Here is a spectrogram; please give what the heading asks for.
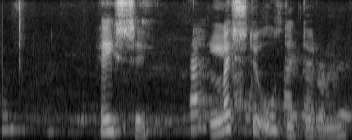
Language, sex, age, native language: Icelandic, male, 11, Icelandic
